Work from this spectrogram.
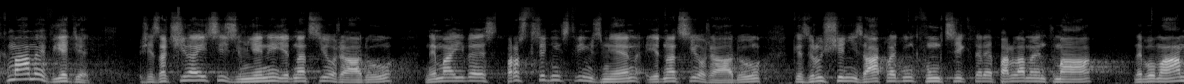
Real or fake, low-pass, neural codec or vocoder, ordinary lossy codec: real; 14.4 kHz; none; Opus, 16 kbps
